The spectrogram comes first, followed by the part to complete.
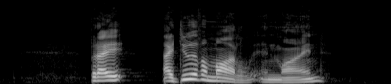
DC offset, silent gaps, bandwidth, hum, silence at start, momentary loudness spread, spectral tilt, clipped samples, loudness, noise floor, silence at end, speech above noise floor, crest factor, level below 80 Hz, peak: under 0.1%; none; 14 kHz; none; 0.9 s; 10 LU; -7 dB/octave; under 0.1%; -22 LUFS; -73 dBFS; 0.7 s; 53 dB; 18 dB; -66 dBFS; -6 dBFS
